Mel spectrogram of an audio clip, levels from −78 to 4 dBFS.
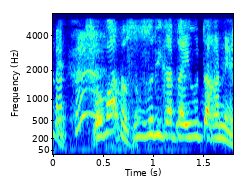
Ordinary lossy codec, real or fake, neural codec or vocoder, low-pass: AAC, 32 kbps; real; none; 5.4 kHz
